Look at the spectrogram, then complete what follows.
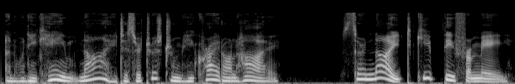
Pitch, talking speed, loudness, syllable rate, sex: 180 Hz, 210 wpm, -17 LUFS, 4.3 syllables/s, female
